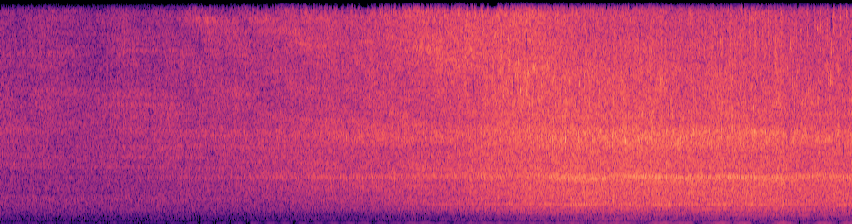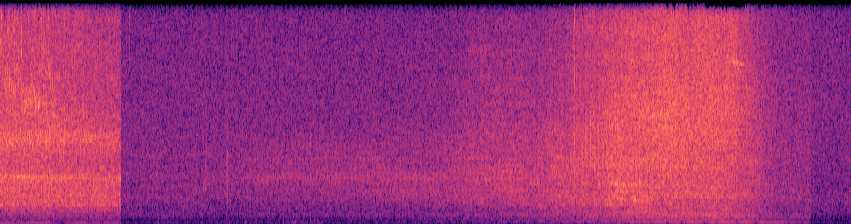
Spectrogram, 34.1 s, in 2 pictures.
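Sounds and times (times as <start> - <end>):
passenger train passing: 0.0 - 19.5, 22.4 - 33.3
high whine: 2.6 - 19.5.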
